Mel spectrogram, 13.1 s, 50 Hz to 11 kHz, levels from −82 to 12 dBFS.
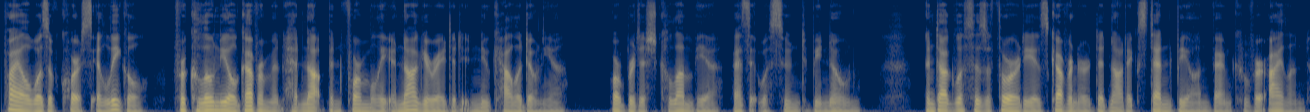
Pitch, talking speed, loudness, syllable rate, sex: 95 Hz, 175 wpm, -23 LUFS, 5.7 syllables/s, male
